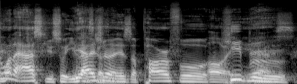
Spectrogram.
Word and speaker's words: Elijah: Yeah, so the Hebrew pronunciation is Eliyahu. Beautiful. But English phonics, Elijah.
